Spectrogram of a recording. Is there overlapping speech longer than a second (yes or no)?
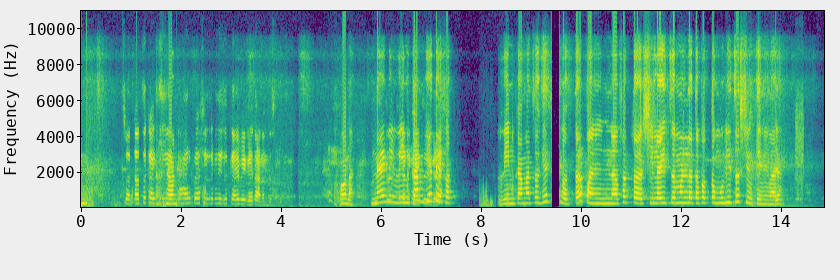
yes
